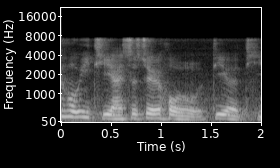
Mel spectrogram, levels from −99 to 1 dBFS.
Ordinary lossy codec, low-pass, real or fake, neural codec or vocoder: none; 7.2 kHz; real; none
